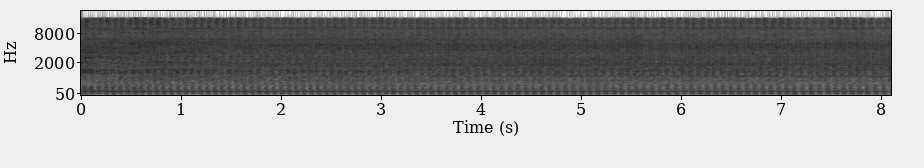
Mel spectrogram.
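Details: Royal Enfield Himalayan 450 with engine noise from 4500 km, after cam chain tensioner and head parts replaced and tappets tightened: steady, even idle with a smooth firing beat, no clatter or ticking. The earlier noise is gone.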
